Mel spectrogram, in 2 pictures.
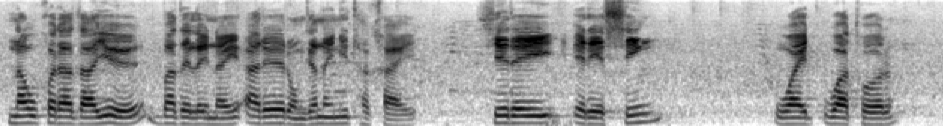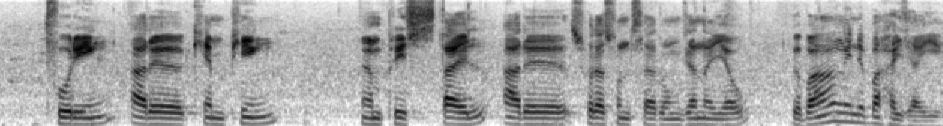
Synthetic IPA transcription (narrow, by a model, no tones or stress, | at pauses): nawpʰaɾadajɯbadajlajnajaɾɯɾɔŋzanajnitʰakʰaj | zeɾɯjeɾesiŋ | wajt̚watʰɔɾ | tʰuɾiŋaɾɯkʰempʰiŋ | mpʰɾistajlaɾɯsuɾasɔnsaɾɔŋzanajaw | ɡɯbaŋɯjnɯbaɦajza̰jɯ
